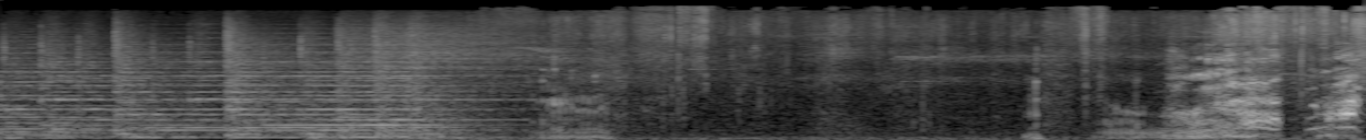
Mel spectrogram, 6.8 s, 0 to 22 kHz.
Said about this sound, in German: Das, was ihr gerade hier im Hintergrund hört, sind zwei Wildschweine, die hier in insgesamt, glaube ich, 3 oder 4 Rotten in dem Wildpark in Gehegen verteilt leben.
